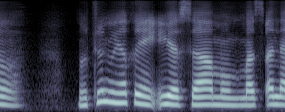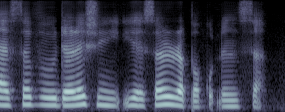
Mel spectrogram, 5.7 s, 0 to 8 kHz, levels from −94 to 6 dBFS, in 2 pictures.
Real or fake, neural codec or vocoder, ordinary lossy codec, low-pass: fake; codec, 16 kHz, about 1 kbps, DyCAST, with the encoder's durations; none; none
